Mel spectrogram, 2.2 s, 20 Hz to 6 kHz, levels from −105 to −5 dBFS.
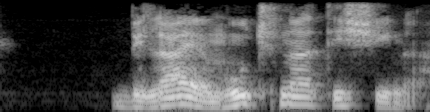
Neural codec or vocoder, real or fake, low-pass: vocoder, 44.1 kHz, 128 mel bands every 256 samples, BigVGAN v2; fake; 5.4 kHz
